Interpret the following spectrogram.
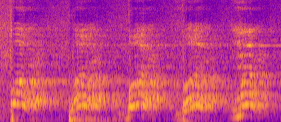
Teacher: प फ ब भ म ओष्ठे ओठाला ओठ लागला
